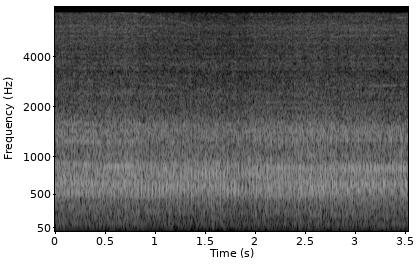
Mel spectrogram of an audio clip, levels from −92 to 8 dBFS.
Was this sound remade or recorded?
recorded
